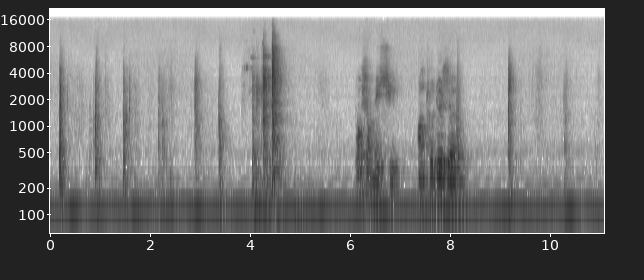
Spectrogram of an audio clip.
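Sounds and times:
steady low hum: 0.0s - 11.0s
footsteps: 0.2s - 3.6s, 9.1s - 11.0s
speech: 6.2s - 8.4s.

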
